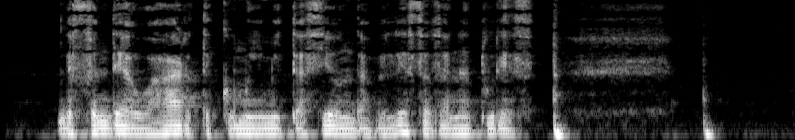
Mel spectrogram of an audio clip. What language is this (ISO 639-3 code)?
glg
